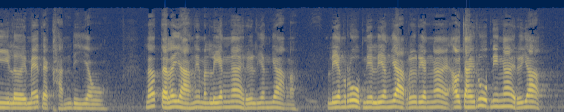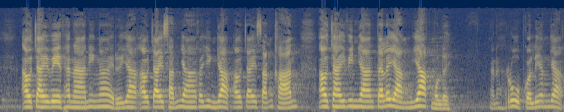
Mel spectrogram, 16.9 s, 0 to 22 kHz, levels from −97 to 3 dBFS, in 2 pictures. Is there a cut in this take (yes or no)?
no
